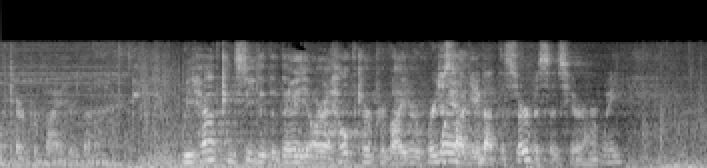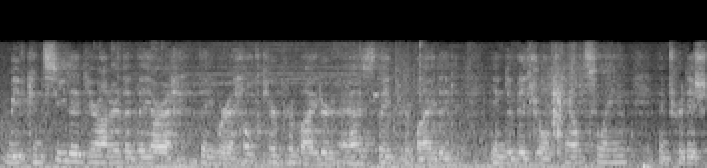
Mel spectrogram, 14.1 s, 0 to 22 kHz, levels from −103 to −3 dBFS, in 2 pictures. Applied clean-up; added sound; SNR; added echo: none; Explosion; 9 dB; reverberation time 0.1 s.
